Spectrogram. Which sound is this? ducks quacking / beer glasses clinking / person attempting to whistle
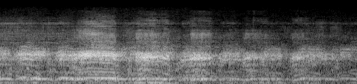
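ducks quacking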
